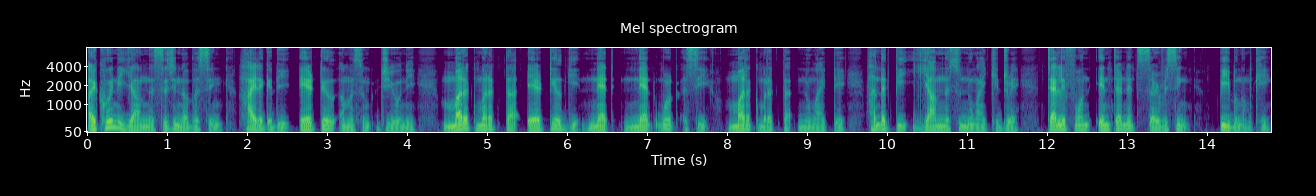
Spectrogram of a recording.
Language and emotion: Manipuri, neutral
